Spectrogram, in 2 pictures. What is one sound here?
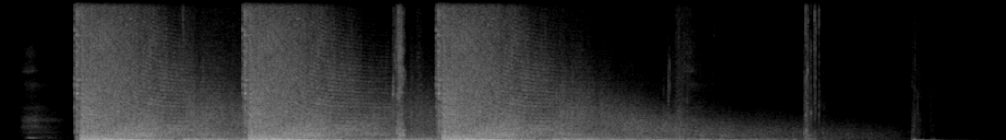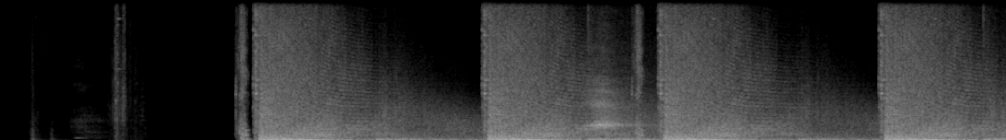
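A powerful rifle fires loud booming shots with rumbling echoes.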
